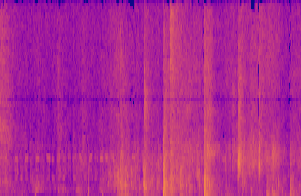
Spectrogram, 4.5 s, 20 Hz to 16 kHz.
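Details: Five-year-old Golden Retriever grandmother in a puppy playpen in Haute-Savoie, France, October 2013, escaping her 8-week-old grandpuppies seeking milk; quick breathy panting bursts growing louder, indoors.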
